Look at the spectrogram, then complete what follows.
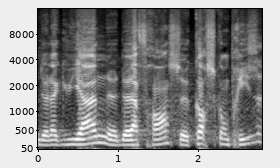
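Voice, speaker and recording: The speaker is male. His voice falls at a medium pitch. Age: 60s. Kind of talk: interview. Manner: hesitant with frequent fillers.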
